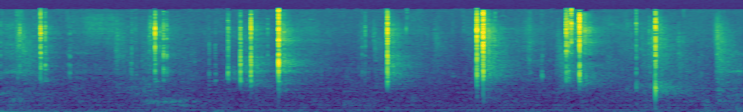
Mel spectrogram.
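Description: Batteries being swapped in a small device in front of a crowd: a scattered series of sharp plastic clicks and snaps with light handling rustle between them, irregular in timing and fairly quiet, with no talking.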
